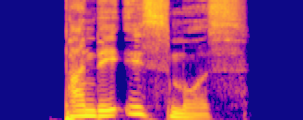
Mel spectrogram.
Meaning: pandeism
- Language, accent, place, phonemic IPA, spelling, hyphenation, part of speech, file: German, Germany, Berlin, /pandeˈɪsmʊs/, Pandeismus, Pan‧de‧is‧mus, noun, De-Pandeismus.ogg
